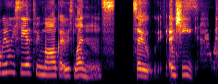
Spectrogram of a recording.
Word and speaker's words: Margot: How the Margo Margot Margo? Um, how Okay, I'm going to look that up. How would you pronounce Margo? It is. Is it Margo? Yeah. Oh, yeah. Cuz like Margo Robbie, but I think Wow,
